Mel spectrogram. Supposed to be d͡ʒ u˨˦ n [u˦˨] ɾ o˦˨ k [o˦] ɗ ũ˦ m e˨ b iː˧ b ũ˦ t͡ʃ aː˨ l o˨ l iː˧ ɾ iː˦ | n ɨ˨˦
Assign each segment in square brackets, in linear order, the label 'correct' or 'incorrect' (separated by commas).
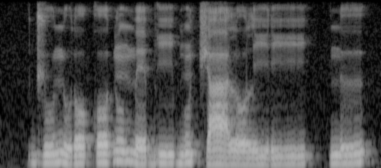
incorrect, correct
